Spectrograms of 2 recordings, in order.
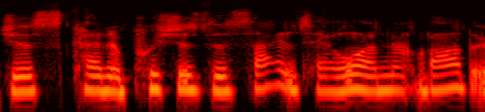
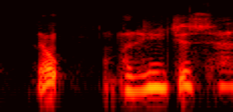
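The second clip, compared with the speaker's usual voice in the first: normal talking voice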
